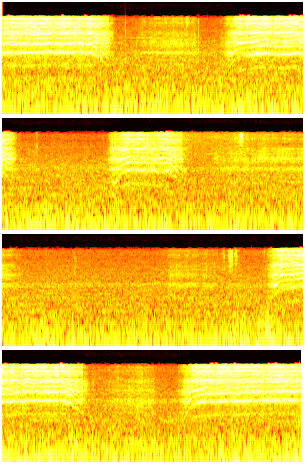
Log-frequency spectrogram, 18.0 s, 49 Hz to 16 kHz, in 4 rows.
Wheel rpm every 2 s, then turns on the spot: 110, 50, 40, 60, 20, 10, 70, 50, 130.
4-12 14-16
